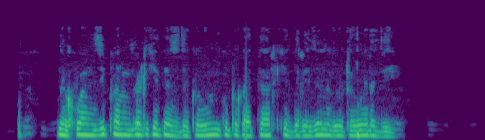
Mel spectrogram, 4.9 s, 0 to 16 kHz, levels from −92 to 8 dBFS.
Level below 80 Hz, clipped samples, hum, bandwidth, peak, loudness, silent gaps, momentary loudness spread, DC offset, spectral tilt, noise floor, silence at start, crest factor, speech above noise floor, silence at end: -54 dBFS; under 0.1%; none; 7.2 kHz; -8 dBFS; -24 LUFS; none; 9 LU; under 0.1%; -10 dB/octave; -84 dBFS; 0.2 s; 16 dB; 61 dB; 0.9 s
